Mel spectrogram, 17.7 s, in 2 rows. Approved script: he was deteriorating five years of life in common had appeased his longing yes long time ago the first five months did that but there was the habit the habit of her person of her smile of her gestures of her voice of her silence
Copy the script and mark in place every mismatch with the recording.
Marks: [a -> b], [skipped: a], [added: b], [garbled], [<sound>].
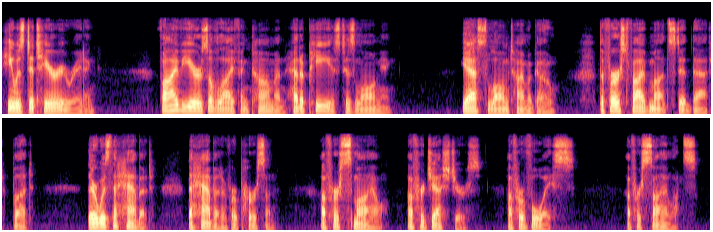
he was deteriorating five years of life in common had appeased his longing yes long time ago the first five months did that but there was the habit the habit of her person of her smile of her gestures of her voice of her silence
